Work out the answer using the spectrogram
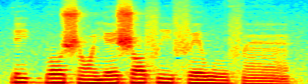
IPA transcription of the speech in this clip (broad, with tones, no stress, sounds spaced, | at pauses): ɾ i˧ ɡ͡b o˧ ʃ ɔ̃˨ j e˨˦ ʃ ɔ˦ f i˦˨ f e˧ w u˨ f ɛ̃˨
